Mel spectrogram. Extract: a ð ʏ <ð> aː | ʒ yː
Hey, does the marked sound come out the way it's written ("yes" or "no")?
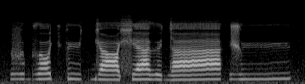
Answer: no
